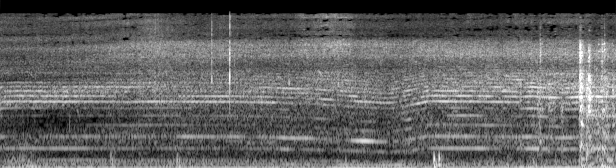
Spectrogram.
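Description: An engine running steadily, heard as a low hum with several held tones that drift slightly in pitch. A burst of rustling noise comes near the end.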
